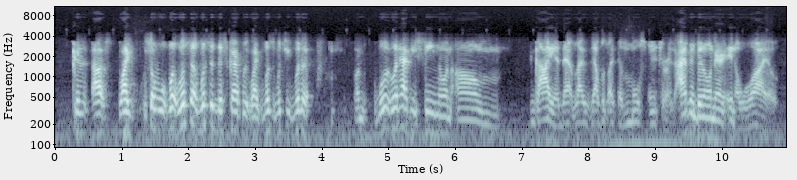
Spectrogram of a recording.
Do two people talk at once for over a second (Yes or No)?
No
